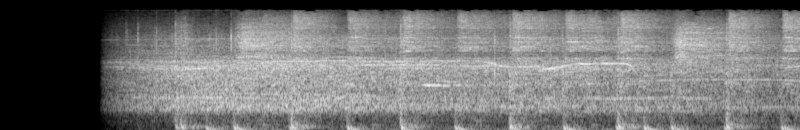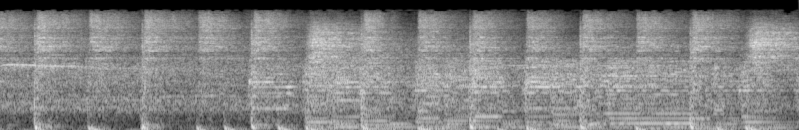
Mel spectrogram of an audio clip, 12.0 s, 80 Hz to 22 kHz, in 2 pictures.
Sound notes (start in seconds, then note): 2.0 crowd cheering; 8.1 guitar playing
